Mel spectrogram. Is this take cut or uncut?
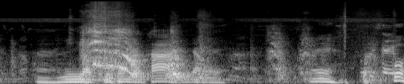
cut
